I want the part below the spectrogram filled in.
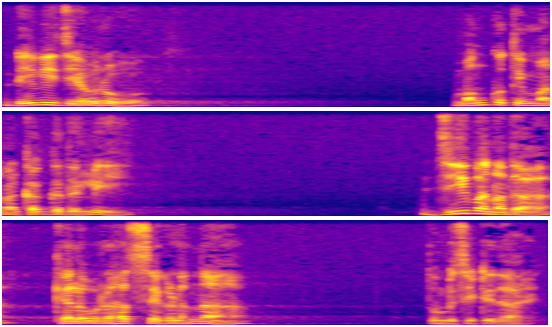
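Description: A man giving a spiritual discourse, now and then chanting verses and gently addressing the listener. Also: mid-range voice, lively intonation, slow, pauses often, breathy edge. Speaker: spiritual teacher. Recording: long hall reverb.

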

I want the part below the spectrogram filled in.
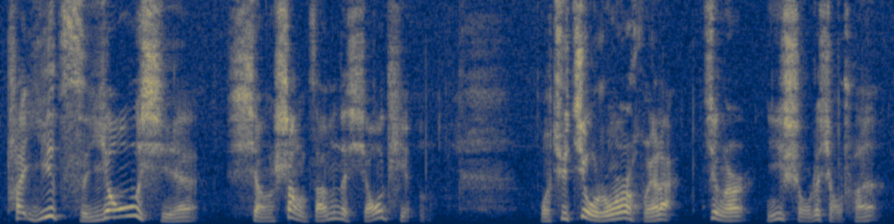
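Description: A gruff old beggar who is a kung fu master, bold and scornful, with a mocking edge to his lines, as a male storyteller puts him on. His voice swings widely in pitch and sits fairly high. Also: very animated, moderate pace, a little mellow. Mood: urgent.

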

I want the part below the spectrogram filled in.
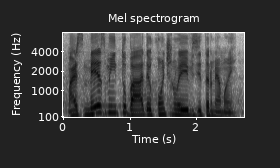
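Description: A man in his thirties with a Brazilian Portuguese accent, doing animated stand-up storytelling and talking straight to the audience. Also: high-pitched, fast, a little hiss or hum. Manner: animated storytelling, repeated "gente" asides to the audience. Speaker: stand-up comedian. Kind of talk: stand-up comedy. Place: stage at a live comedy show. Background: faint audience.

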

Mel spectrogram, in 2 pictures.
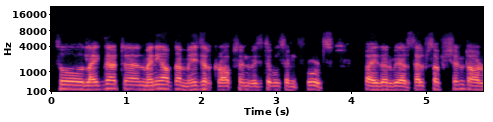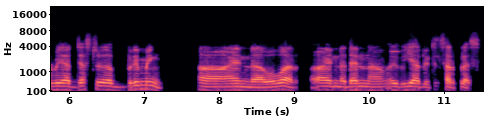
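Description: A middle-aged man with an Indian accent, speaking as a panelist on a video call, halting with many fillers and restarts. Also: mid-range voice, fairly bright tone, no room sound. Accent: Indian English. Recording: dull, dry video call audio.

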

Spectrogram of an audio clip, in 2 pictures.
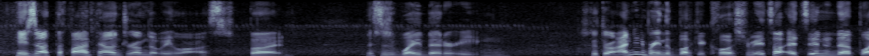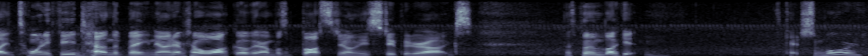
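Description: A young man narrating his night fishing trip by a riverbank in a casual vlog style. He gets excitable, whooping and hollering whenever a fish bites. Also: mid-range voice, quick pace. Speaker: fishing vlogger. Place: riverbank near a dam at night, outdoors.

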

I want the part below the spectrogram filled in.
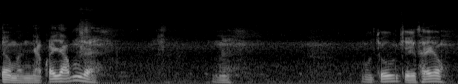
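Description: A man vlogs a walking tour of a rural farm beside fish ponds, filming outdoors on his phone and chatting casually with viewers, whom he keeps calling aunts, uncles and friends. His voice sits in the mid-range and moves at a normal speed, with slight background noise.

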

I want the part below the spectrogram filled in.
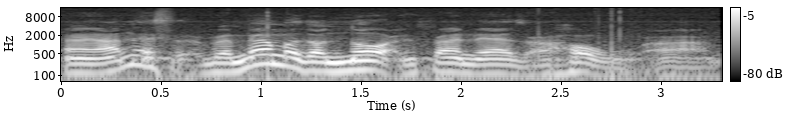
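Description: A man in a church congregation sharing prayer requests in a halting, plain way. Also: mid-range voice, very animated, warm tone. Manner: halting, with many fillers. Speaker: church member. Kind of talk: casual spoken prayer request.

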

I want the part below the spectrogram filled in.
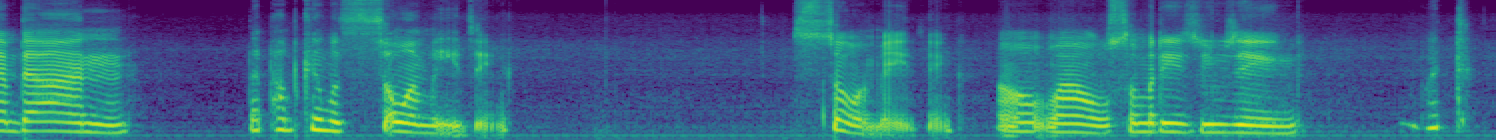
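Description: A woman giving casual, excitable commentary on a game she is playing, chatty and often restarting her words. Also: medium pitch, poor audio. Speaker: gaming video creator.

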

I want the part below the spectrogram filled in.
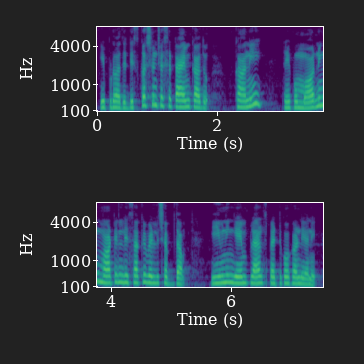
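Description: A woman's voice: a little high, fast, mellow, close to an everyday voice. A woman voicing Nikhil, a hot-tempered young man who runs a hotel and talks in a brooding, commanding way, in a storybook reading.

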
